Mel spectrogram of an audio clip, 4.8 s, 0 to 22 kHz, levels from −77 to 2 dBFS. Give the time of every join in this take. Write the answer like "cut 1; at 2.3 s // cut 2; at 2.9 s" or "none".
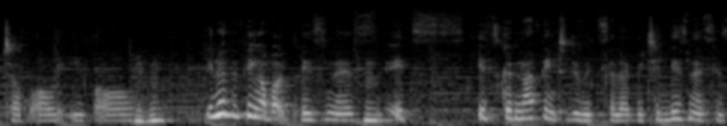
cut 1; at 1.2 s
